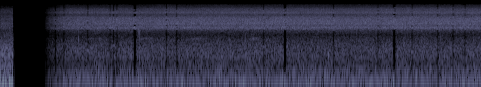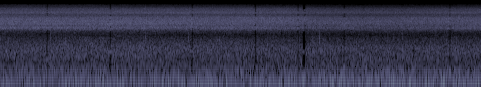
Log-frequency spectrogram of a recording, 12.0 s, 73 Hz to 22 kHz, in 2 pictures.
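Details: A dense, steady cicada chorus forms a continuous high, hissing drone on a hot early summer evening, 6–7 p.m., July 26, 2021, along the Han Riverside at Amsa Ecological Park, Seoul, South Korea.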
